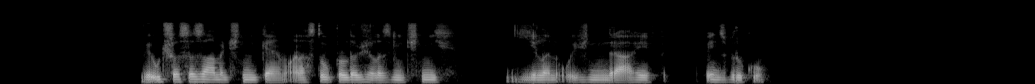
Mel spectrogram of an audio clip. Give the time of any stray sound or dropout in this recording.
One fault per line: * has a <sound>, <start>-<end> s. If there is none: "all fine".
all fine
